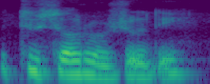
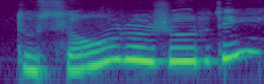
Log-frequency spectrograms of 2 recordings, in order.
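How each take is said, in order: First: The voice falls at the end. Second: The voice rises at the end. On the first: It states that the person is going out today. "You are going out today" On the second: It asks whether the person is going out today. "you can change your intonation to make it as a question"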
